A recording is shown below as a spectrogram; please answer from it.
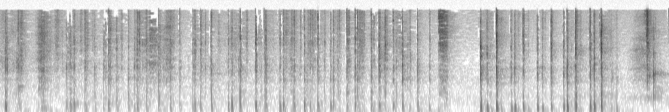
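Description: Fingers tap rapidly on a styrofoam block, producing around thirty bassy, sticky, dull taps with almost no ring. After a brief pause near the middle, the taps return louder and denser, then fade into a soft rustle.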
